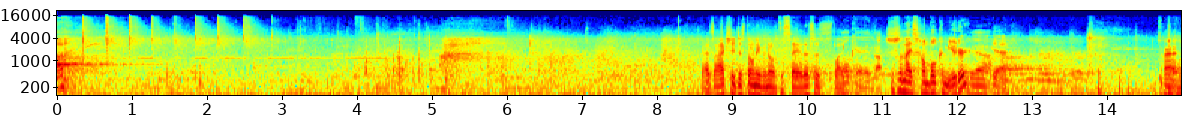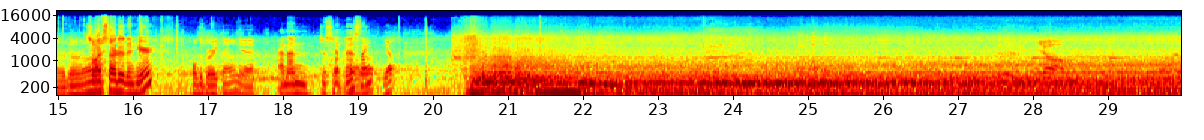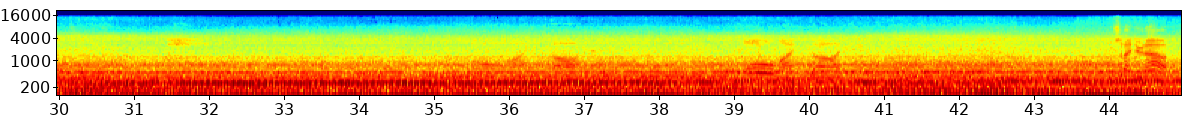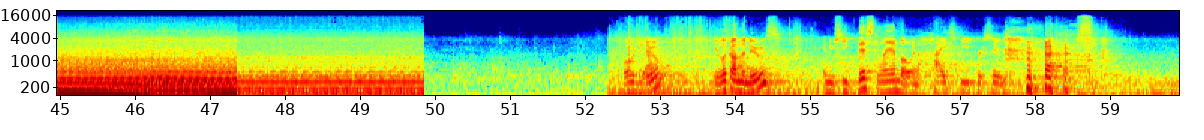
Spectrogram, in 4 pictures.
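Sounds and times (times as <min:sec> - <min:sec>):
car engine idling: 0:20.5 - 0:49.9.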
